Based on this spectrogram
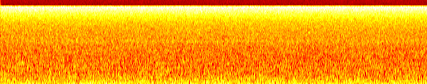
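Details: Constant broadband hiss and low rumble, like wind or distant traffic, with no animal call.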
